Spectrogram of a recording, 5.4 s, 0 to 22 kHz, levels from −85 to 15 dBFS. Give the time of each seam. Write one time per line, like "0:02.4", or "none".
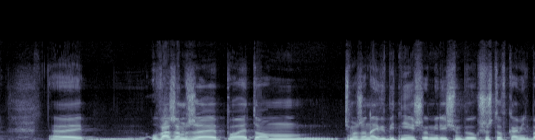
0:02.2
0:03.4
0:04.2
